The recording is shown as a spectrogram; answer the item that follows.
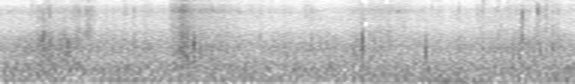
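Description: Footsteps of a person walking along a forest trail, a series of short, uneven steps.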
